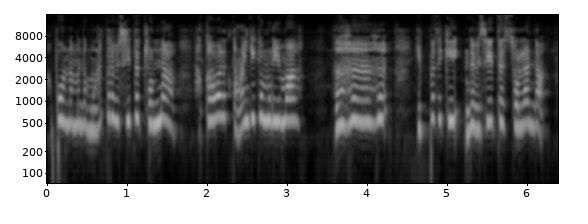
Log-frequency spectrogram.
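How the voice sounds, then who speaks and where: A woman playing a sly younger sister who plots quietly in a family drama skit. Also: very high voice, a little fast. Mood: scheming. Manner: sly, plotting.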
